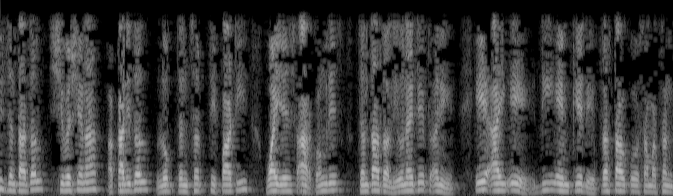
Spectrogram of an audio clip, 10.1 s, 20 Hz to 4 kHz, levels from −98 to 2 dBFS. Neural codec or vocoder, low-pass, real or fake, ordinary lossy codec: none; 3.6 kHz; real; none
